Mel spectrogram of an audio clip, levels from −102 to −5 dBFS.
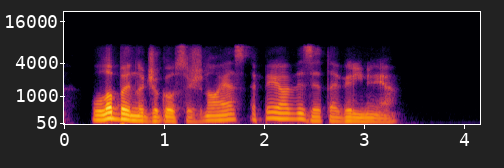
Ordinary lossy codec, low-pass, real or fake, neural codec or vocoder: Opus, 24 kbps; 7.2 kHz; fake; codec, 16 kHz, about 1 kbps, DyCAST, with the encoder's durations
